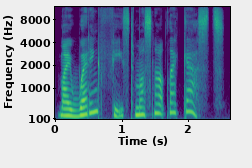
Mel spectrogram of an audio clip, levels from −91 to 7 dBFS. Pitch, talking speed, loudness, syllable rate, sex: 230 Hz, 160 wpm, -18 LUFS, 3.3 syllables/s, female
